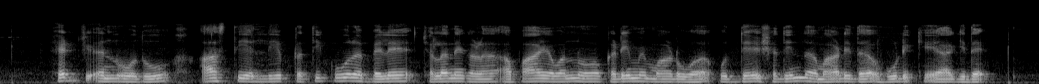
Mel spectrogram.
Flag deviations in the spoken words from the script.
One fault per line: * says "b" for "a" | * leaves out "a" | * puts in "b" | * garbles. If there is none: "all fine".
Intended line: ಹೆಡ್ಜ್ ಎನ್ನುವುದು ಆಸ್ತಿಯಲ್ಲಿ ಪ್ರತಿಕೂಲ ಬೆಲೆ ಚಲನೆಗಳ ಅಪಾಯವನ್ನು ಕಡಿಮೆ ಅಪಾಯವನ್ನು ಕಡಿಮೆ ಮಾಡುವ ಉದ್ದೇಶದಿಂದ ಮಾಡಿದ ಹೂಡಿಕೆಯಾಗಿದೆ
* leaves out "ಅಪಾಯವನ್ನು ಕಡಿಮೆ"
